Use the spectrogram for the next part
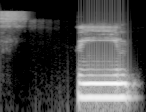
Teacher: इसकी आवाज निकालेंगे, जबान की जो नोक है वो नीचे के दांतों की जड़ों को लगेगी, तो तीन अदा होगा, हवा यहां से पास होगी दोनों दांतों के बीच में से। जबान की नोक को ऊपर नहीं लगाना है, बल्कि नीचे की तरफ रखना है।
